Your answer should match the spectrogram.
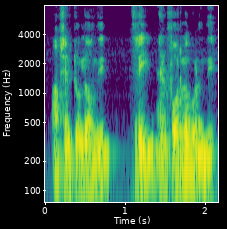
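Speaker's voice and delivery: normal talking voice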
